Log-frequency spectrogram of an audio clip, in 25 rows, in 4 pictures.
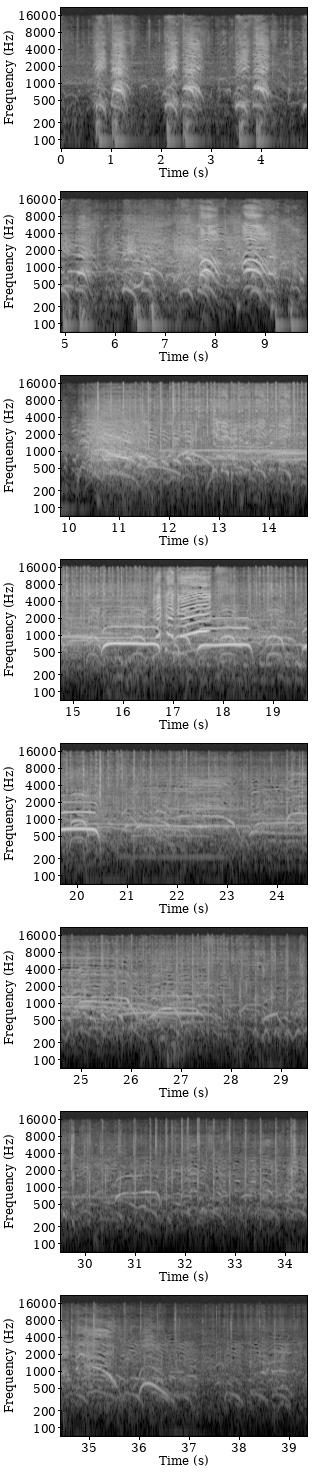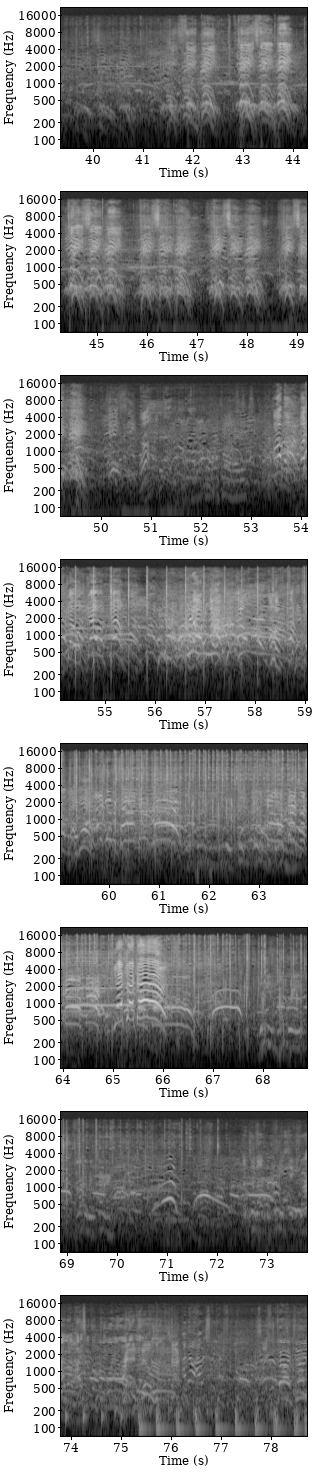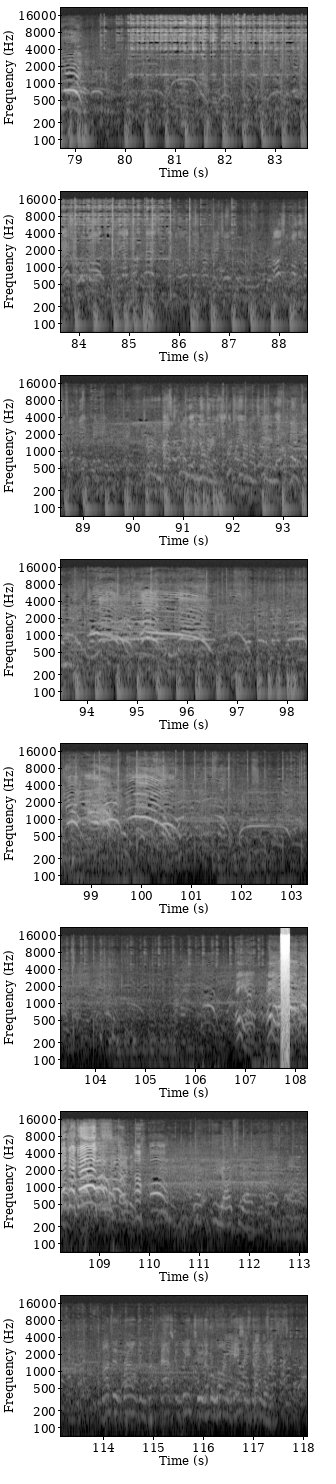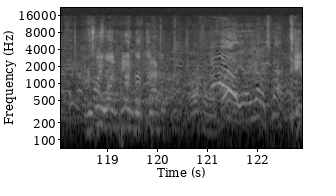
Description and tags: JMstatechampionshipgame3 defense LibertyUniversity Dec2011
The state championship game for VHSL AA div3: James Monroe (my alma mater) v Brookville at the Liberty University football stadium. The recording is taken on the James Monroe side of the stands. The crowd cheers for the defense, the band is playing, TCB is a common school cheer it simultaneously stands for "Tough City Boys" and "Taking Care of Buisness". I was a great game and the crowd was really into it here in the third quarter.
James-Monroe-High-School, TCB, cheering, crowd, defense, football, state-championship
